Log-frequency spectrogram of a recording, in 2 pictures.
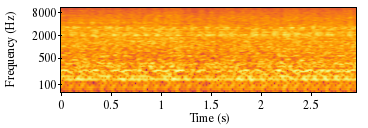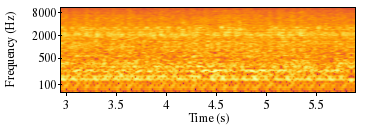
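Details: Kubota G1800 tractor diesel, rebuilt engine reinstalled and run about 2 hours mowing: steady even chatter at idle, no misses or knocks; healthy, running good.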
